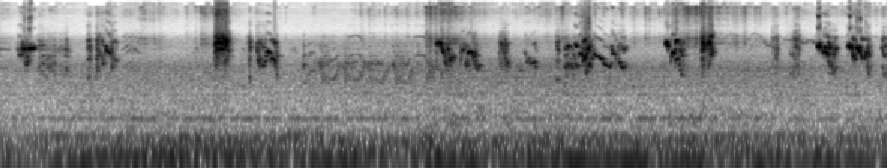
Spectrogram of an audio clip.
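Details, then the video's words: A group of budgies chatters with rapid, bright chirps and short squeaky notes, many birds calling at once with brief sharp peaks. A low continuous hum runs underneath. "budgie birds sounds | love birds sounds | parakeet chirping sounds"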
